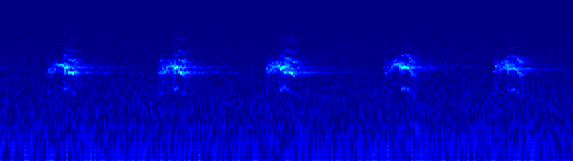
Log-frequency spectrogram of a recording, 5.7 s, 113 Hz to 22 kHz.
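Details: Lesser spotted eagle, a male at the nest on 11 September 2021, calling for his mate after bringing a vole: five sharp, high yelping notes, each with a brief trailing whistle, repeated about once a second against a quiet background.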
